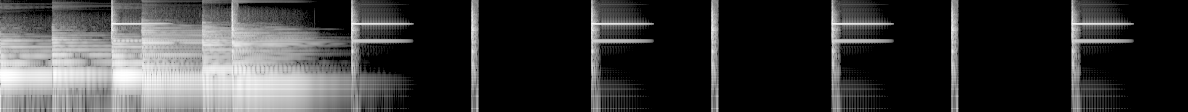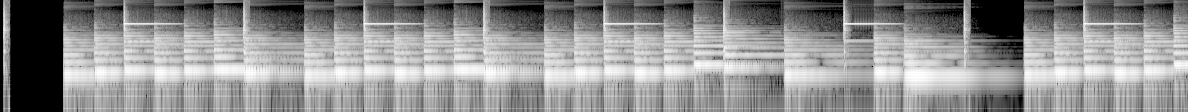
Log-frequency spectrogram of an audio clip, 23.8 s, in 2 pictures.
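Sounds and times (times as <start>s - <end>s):
solo piano Credo piece: 0.0s - 3.5s, 12.5s - 23.7s.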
